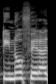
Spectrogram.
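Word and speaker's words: Ctenophora: तो और देखो प्लैटीहेलमिंथिस के ऊपर 2 सी आते हैं, एक सीलेंट्रेटा और एक टीनोफेरा जिसमें सी साइलेंट है।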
